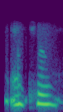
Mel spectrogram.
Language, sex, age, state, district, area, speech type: Kashmiri, female, 30-45, Jammu and Kashmir, Bandipora, rural, conversation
